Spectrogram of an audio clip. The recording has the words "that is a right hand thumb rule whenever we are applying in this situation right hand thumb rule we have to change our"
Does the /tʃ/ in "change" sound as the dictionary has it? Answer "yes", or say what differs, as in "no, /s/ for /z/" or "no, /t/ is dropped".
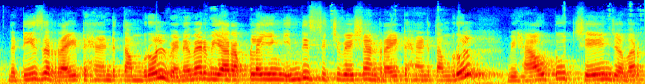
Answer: yes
